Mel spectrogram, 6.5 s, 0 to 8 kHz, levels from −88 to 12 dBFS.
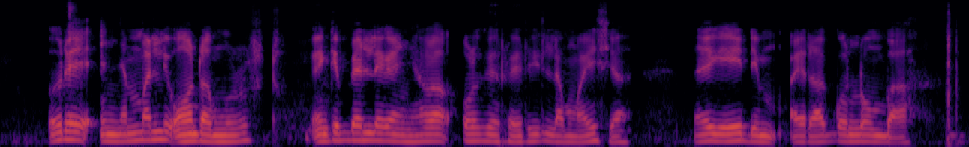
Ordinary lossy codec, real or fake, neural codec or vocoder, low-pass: none; fake; codec, 16 kHz, 4 kbps, X-Codec, WavLM features, trained on Multilingual LibriSpeech; none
